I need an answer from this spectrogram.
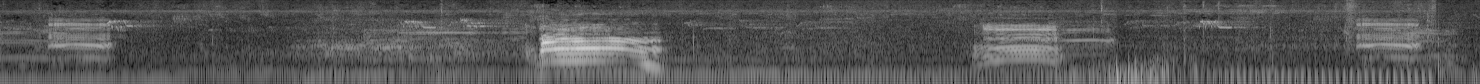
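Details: Tame cattle kept in a farm barn, daily routine: short arched moos spaced irregularly, several animals calling, under a persistent low mechanical hum and a brief thud near the end.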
